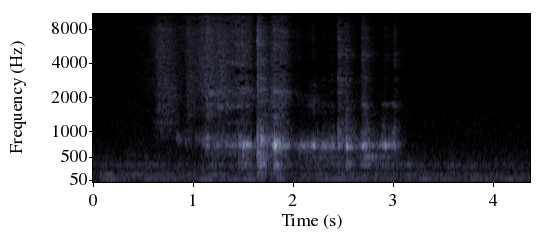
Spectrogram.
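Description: A metal spoon scraping and clinking against the inside of an emptied condensed-milk tin, with a ringing metal tone. It lasts about two and a half seconds, then stops.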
